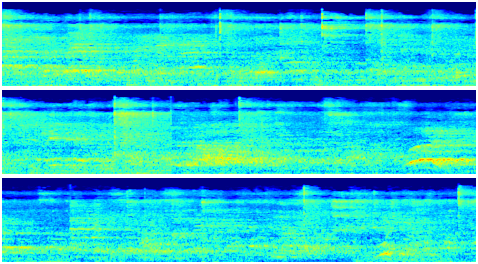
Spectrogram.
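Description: A crowd of men and women chatter in the background.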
